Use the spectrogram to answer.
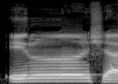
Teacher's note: اس میں کیا ہوتا ہے کہ 4 سیکنڈ تک آپ نے اس کو لمبا کرنا ہے. انشاء، یہاں نون ساکن کے بعد شین ہے تو یہاں اخفا کیجیے گا. شاء، یہ بڑی مد ہے کیونکہ حروف مدہ کے بعد حمزہ اسی لفظ کے اندر ہے.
